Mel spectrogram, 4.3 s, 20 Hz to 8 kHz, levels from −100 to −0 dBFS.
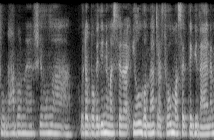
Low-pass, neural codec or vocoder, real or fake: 7.2 kHz; codec, 16 kHz, 1.1 kbps, Voila-Tokenizer; fake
